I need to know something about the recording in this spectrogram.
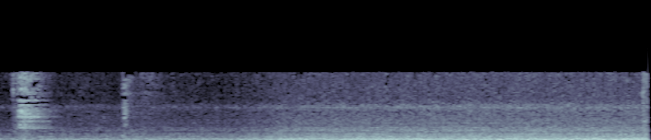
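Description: Low, steady road rumble inside a moving car, picked up by a phone's microphone. It grows louder about halfway through, with a brief small click near the start.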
